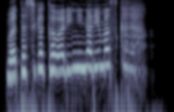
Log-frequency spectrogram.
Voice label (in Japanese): 私が代わりになりますから！, 母親; ハイグレボイス集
